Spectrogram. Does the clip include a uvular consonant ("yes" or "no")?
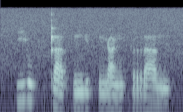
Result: no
